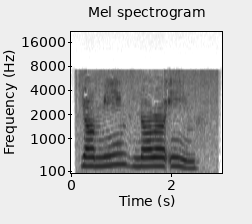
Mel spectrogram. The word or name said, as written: yomim noroim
